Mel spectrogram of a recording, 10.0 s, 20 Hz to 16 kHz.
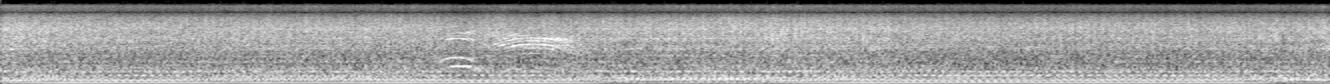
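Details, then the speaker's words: Turbocharged 1951 Chevy rat rod, first start after a chassis swap with new exhaust and intake, started on the first crank. Steady, even low rumble with a smooth firing beat; running normally, with some issues still to sort. "we have some stuff we have to figure out but i mean it's running i'm so excited"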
